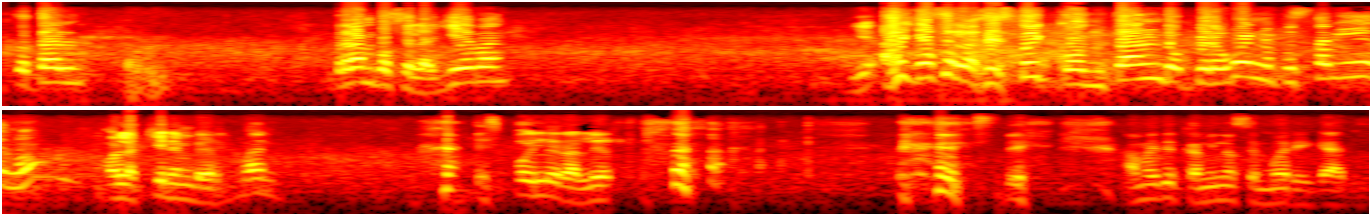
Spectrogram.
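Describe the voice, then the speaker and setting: A man with a Mexican accent recapping a film in casual chat, acting out the lines and chuckling often. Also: on the high side. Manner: animated storytelling, chuckles often, acts out quotes. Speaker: film reviewer. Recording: dull lo-fi recording with faint background noise.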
